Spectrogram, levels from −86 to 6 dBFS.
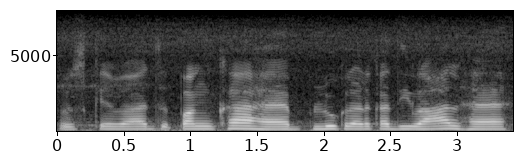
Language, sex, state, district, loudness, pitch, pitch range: Hindi, male, Bihar, Kaimur, -17 LUFS, 165 Hz, 160-175 Hz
